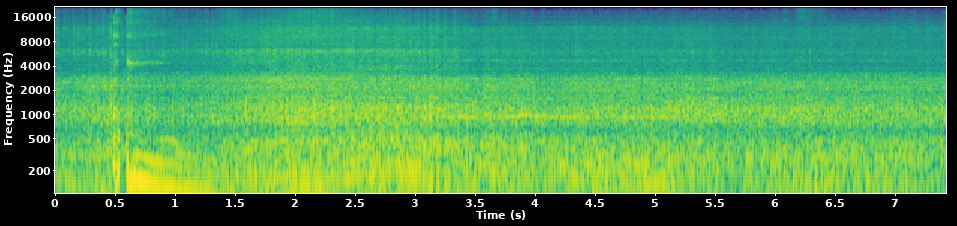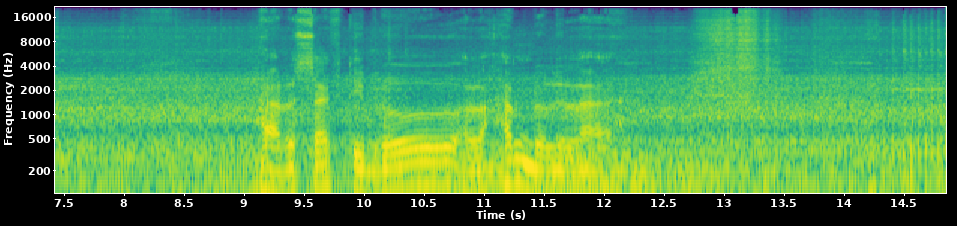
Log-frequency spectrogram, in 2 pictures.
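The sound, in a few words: Kawasaki Ninja RR 150 motorcycle engine revving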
